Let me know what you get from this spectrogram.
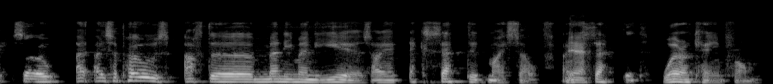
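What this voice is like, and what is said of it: Northern English accent. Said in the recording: “You've got a northern accent. ... I'm a northerner.”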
